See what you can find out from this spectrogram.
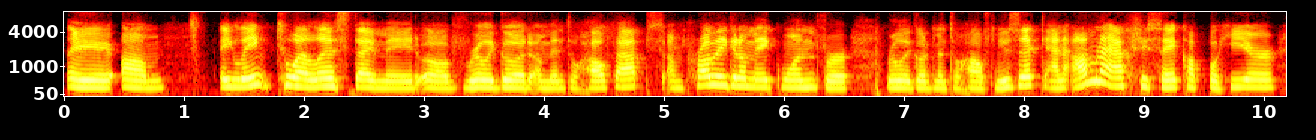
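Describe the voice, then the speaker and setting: A woman's voice: on the high side, moderate pace. A young woman chatting casually on a live stream in a rambling, hesitant way, often repeating herself.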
